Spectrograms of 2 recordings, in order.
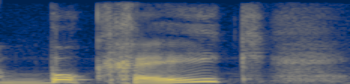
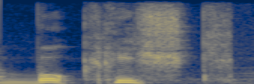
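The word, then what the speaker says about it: Bokrijk: Donc IJ, c'est une terminaison néerlandaise qui se prononce EI. Je ne peux pas le dire autrement. Donc ce musée se trouve à Bokreek et non pas à Bokrisk.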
